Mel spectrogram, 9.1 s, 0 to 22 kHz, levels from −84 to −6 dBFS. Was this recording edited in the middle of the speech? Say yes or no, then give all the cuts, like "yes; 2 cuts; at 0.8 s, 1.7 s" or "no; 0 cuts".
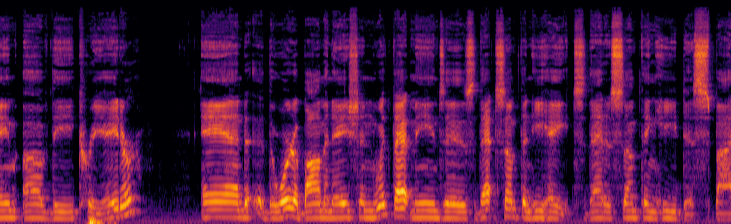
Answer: no; 0 cuts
